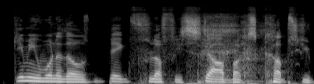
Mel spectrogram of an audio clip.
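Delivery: put-on tough-guy gangster swagger. Retelling a customer's line from a scene, imitating Bridie acting gangster. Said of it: "I can literally mimic him".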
